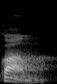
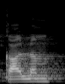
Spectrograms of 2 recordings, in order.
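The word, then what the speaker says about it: calm: next है अगर M से पहले, अगर M से पहले L आ जाता है तो इसको पढ़ेंगे काम, बाम, पाम, ऐसे नहीं कालम, बालम, पालम, ऐसे नहीं पढ़ना है,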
